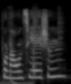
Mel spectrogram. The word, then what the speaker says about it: pronunciation: Remember the other day when I told you guys that I figured out that actually it's pronunciation instead of pronunciation? Like without the O, pronunciation.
